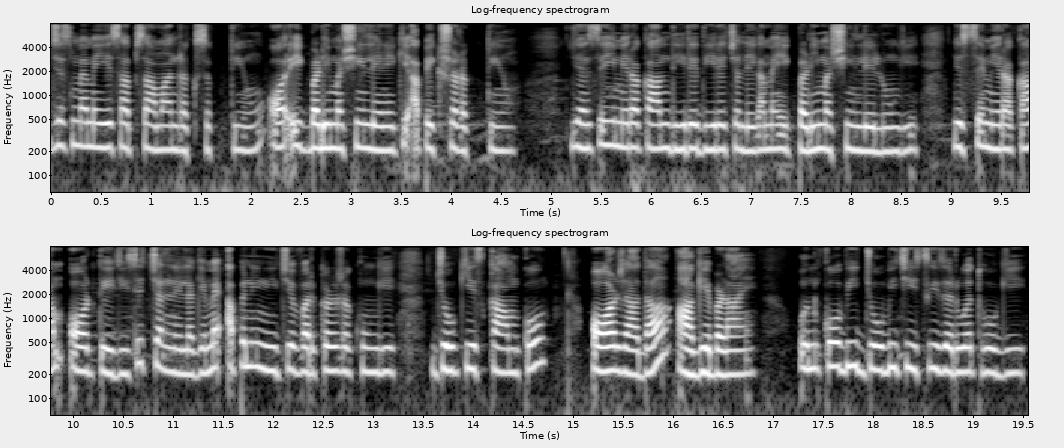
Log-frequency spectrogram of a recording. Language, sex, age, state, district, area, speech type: Hindi, female, 18-30, Madhya Pradesh, Hoshangabad, urban, spontaneous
